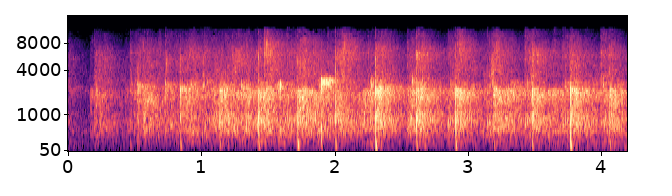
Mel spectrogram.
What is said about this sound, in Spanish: Denle un aplauso al Señor por eso, ¿sí?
